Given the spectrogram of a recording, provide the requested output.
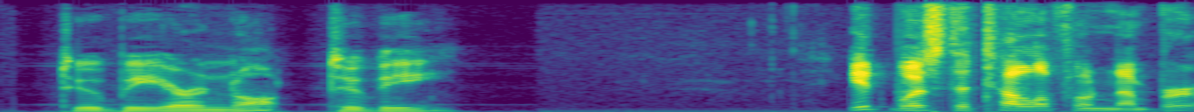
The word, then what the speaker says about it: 2BR02B: The 0 in the number he pronounced not. The number was 2BR02B.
